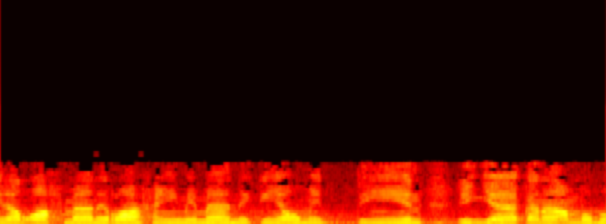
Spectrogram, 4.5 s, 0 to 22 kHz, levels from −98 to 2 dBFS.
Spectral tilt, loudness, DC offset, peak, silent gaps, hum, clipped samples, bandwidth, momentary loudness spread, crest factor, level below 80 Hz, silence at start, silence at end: -6 dB/octave; -28 LUFS; under 0.1%; -12 dBFS; none; none; under 0.1%; 6.4 kHz; 11 LU; 16 dB; -54 dBFS; 0 s; 0 s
